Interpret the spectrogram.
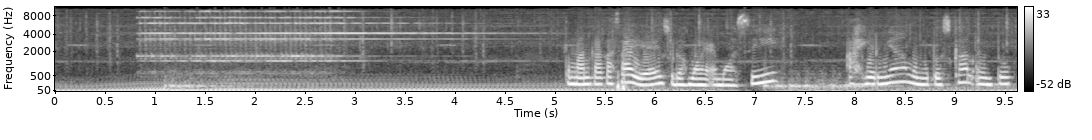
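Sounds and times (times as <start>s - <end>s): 
telephone bell ringing with a shrill metallic trill: 0.8s - 5.6s
speech: 5.1s - 9.6s.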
